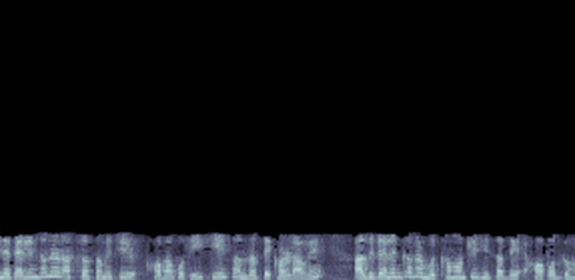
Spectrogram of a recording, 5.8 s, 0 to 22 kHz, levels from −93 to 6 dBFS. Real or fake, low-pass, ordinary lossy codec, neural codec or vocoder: fake; 3.6 kHz; MP3, 16 kbps; codec, 16 kHz, 0.8 kbps, ZipCodec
